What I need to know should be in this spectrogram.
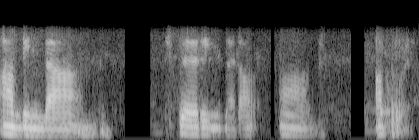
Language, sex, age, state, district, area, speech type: Tamil, female, 60+, Tamil Nadu, Tenkasi, urban, conversation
